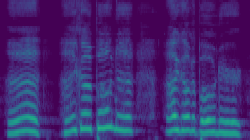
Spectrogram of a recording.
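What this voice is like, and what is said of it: Imitates another person's voice. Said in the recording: “your impression of Scott ... My impression of Scott”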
